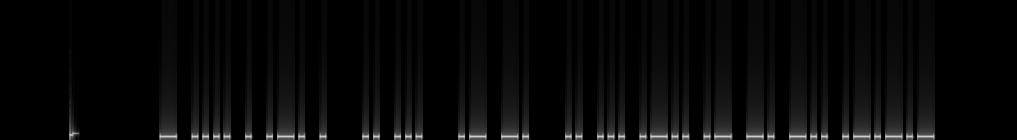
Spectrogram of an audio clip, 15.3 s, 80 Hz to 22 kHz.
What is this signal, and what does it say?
Morse code, heard as a keyed tone, about 16 wpm, 700 Hz. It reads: THERE IS AN ISLAND.
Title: Sentences from Top 1000 Words - Review Part 3 - 15wpm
